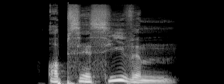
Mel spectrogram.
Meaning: strong dative masculine/neuter singular of obsessiv
- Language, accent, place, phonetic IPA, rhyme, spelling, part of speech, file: German, Germany, Berlin, [ɔpz̥ɛˈsiːvm̩], -iːvm̩, obsessivem, adjective, De-obsessivem.ogg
